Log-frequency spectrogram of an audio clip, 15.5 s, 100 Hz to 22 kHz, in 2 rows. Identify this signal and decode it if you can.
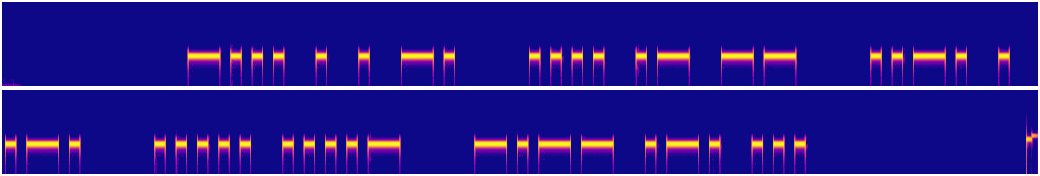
Morse code, heard as a keyed tone, about 16 wpm, 700 Hz. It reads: BEEN HAM FER 54 YRS
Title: Practice QSO - Exchange 3 - More Info - 15wpm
